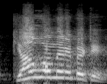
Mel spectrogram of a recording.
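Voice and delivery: high, loud cry of a frightened mother; a mother's pained, loud cry of worry; anguished mother. Retold or imitated. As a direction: call out in alarm for her son. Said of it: "تڑپ گئی".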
